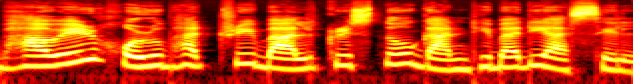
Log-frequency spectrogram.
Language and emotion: Assamese, neutral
